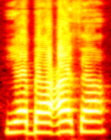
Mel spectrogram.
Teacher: کلمت یبعث میں حرف البا پہ جزم ہے. یہاں ہمیں با کو قلقلہ سے پڑھنا ہے، اور قلقلہ کا معنی ہے حرف ساکن کو ہلانا، تو ہم حرف البا کو ہلاتے ہوئے یہ کلمہ کو پڑھیں گے.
